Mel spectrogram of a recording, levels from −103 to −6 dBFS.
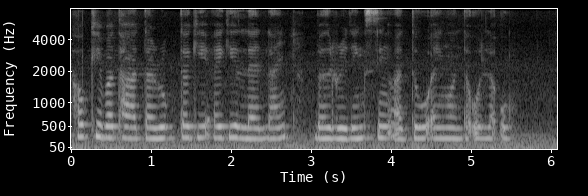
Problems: background sounds at intervals, low volume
